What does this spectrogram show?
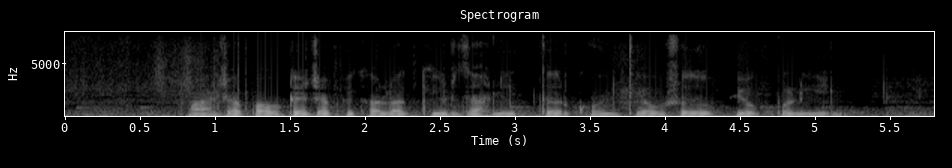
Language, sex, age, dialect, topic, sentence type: Marathi, male, 18-24, Standard Marathi, agriculture, question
